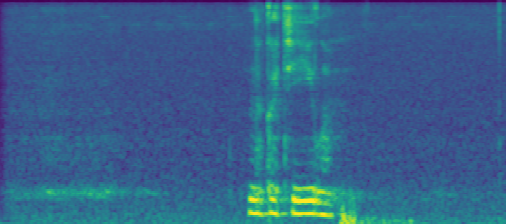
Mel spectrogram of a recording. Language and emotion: Russian, sad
